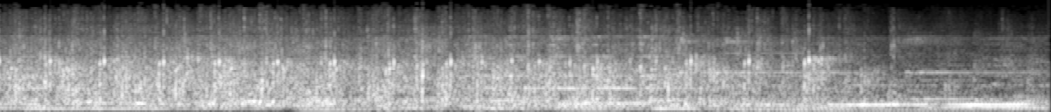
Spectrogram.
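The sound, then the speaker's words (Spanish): Applause from the audience at a school graduation ceremony: dense, loud clapping that holds steady across the whole clip. “Fuerte los aplausos, por favor.”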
